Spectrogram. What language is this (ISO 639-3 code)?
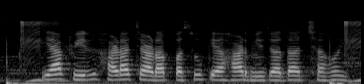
mag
